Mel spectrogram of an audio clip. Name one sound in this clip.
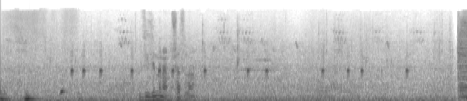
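A mobile phone's keys beep as a man types a text.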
